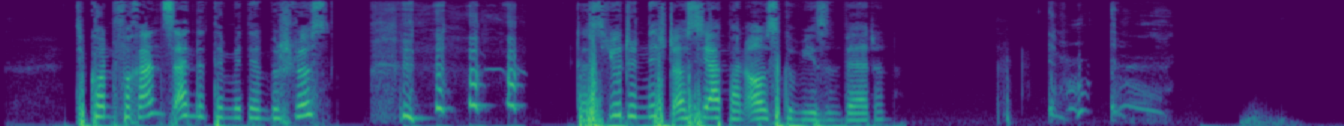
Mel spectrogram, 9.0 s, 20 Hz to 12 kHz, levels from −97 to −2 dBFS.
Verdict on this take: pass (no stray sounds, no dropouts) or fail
fail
